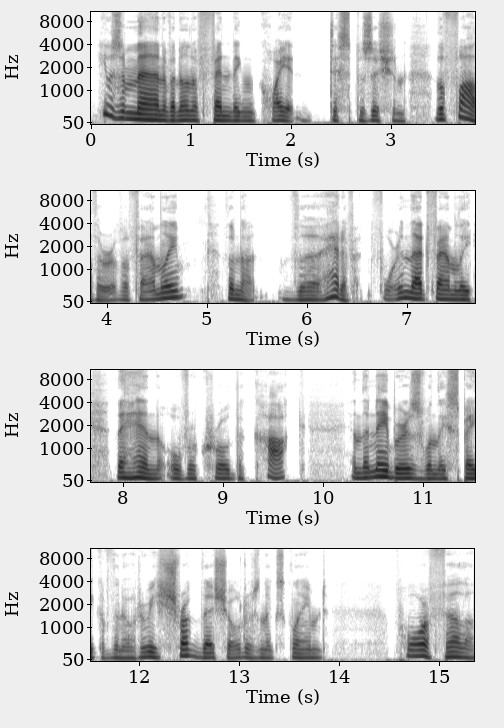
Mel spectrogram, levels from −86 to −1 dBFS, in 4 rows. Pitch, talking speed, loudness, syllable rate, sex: 135 Hz, 175 wpm, -23 LUFS, 5.6 syllables/s, male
